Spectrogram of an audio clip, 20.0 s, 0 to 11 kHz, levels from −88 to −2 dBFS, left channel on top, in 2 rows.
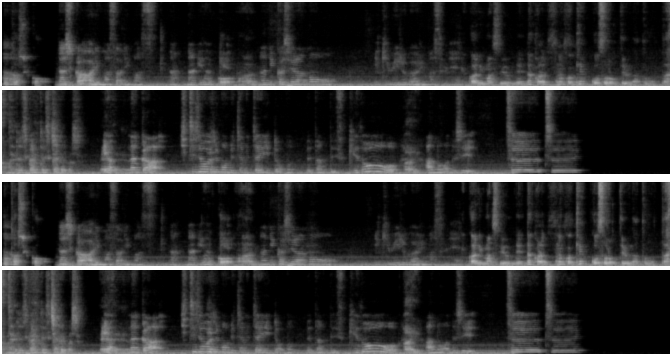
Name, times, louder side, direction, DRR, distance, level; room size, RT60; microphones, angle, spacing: voice 1, 0.0-0.7 3.0-3.9 7.0-11.2 11.5-12.0 13.1-13.3 16.0-16.3, right 3 dB, 45° right, 0.5 m, -32 dB
sound 1, 0.8-17.7, equal, 85° left, 1.0 m, -40 dB
voice 2, 0.8-2.1 2.5-3.1 3.7-5.0 5.7-6.9 8.1-8.7 10.0-10.9 11.5-12.4 12.8-14.4 14.7-16.1 16.4-17.1 17.6-18.7, left 1 dB, 35° left, 1.2 m, -32 dB
2.6 x 2.3 x 3.3 m
head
